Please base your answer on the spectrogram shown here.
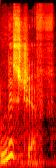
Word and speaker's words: MSCHF: little knows littlenosex and a company called mischief and it's spelled mschf and they're promoting this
